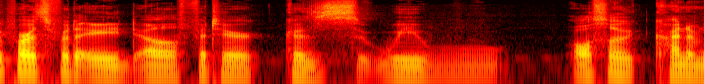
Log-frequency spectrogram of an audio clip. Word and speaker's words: Eid al-Fitr: How do you pronounce this? Eid al-Fitr. Eid al-Fitr, which is the festival of breaking fast, and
